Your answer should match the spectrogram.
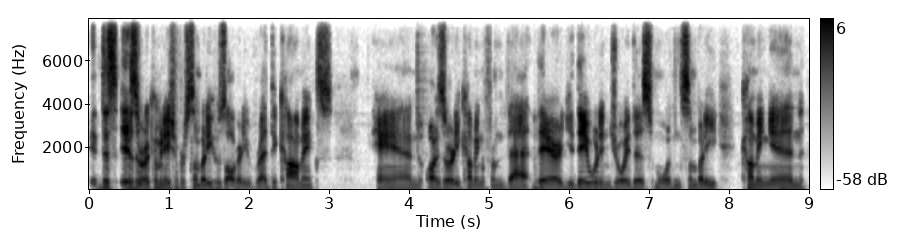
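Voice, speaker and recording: A man's voice: mid-range voice, flat delivery, gravelly. A man co-hosting a podcast in casual chat, talking hesitantly and breaking off mid-sentence. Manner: hesitant, halting, self-interrupting. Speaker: podcast co-host.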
